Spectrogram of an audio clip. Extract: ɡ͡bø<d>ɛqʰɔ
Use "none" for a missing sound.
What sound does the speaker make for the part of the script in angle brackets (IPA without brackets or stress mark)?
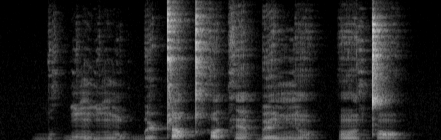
ʈ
